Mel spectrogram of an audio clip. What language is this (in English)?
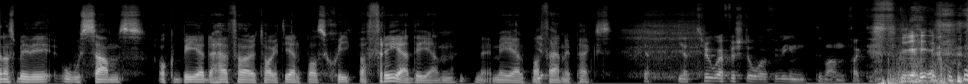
Swedish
